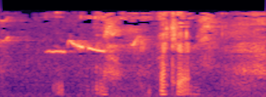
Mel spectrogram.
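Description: A bird calls close by with a clear rising whistle followed by a quick run of sharp chirps and chattering notes, fairly loud against a soft background hiss.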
